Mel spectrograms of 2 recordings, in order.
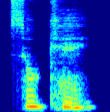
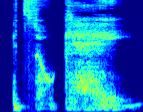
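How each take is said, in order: First: Soft and high, hushed comfort; gentle, hushed, higher girl's voice; quiet reassurance. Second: Whispered comfort, very faint; tender whisper; soft whisper. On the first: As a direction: soothe him quietly. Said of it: "she said quietly". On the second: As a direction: barely breathe it. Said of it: "Auri said softly". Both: A narrator's reading.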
